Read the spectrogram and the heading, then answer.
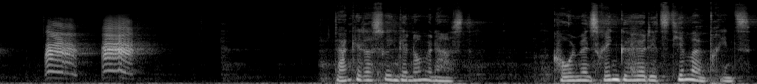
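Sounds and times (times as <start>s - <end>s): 
crow cawing: 0.4s - 1.7s
speech: 3.4s - 4.8s, 5.6s - 7.5s.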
